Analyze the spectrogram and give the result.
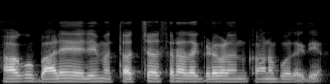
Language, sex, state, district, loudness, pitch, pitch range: Kannada, male, Karnataka, Koppal, -18 LUFS, 135 Hz, 130-140 Hz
